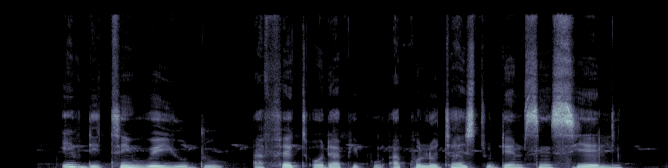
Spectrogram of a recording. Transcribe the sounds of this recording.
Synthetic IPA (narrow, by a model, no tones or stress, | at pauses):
ifditʰĩŋwejudu | afɛk̚tʰɔdapʰipʰo̰ʔapʰɔlod͡ʒaɪstʰudɛ̃msĩnsiəli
